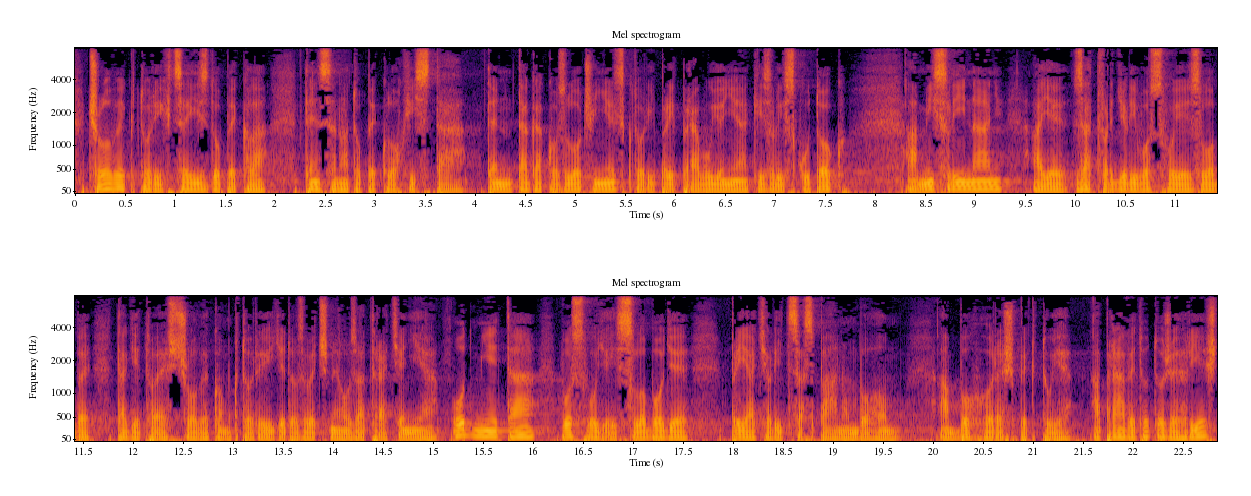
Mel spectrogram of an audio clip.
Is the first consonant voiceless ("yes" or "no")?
yes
